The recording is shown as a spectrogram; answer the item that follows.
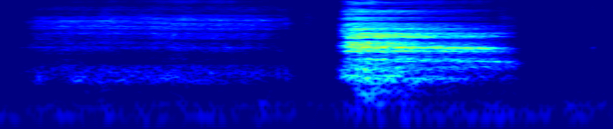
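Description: Two breaths: a softer, longer inhale followed by a louder, sharper breath, close and alone with no talk.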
